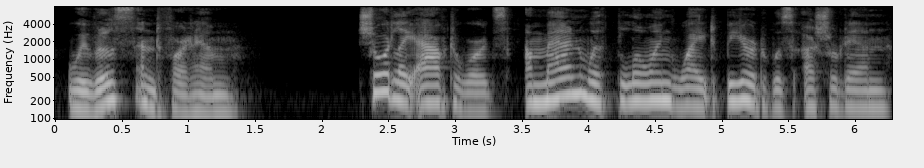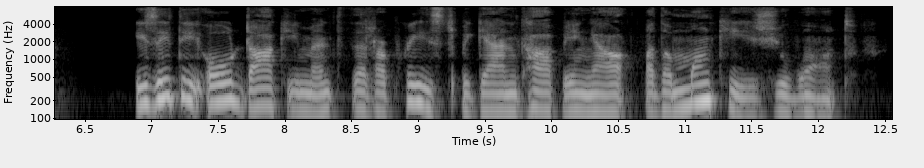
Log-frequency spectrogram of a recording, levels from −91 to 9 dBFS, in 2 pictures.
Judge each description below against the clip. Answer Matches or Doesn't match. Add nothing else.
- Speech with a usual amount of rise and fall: Doesn't match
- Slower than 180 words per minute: Matches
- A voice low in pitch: Doesn't match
